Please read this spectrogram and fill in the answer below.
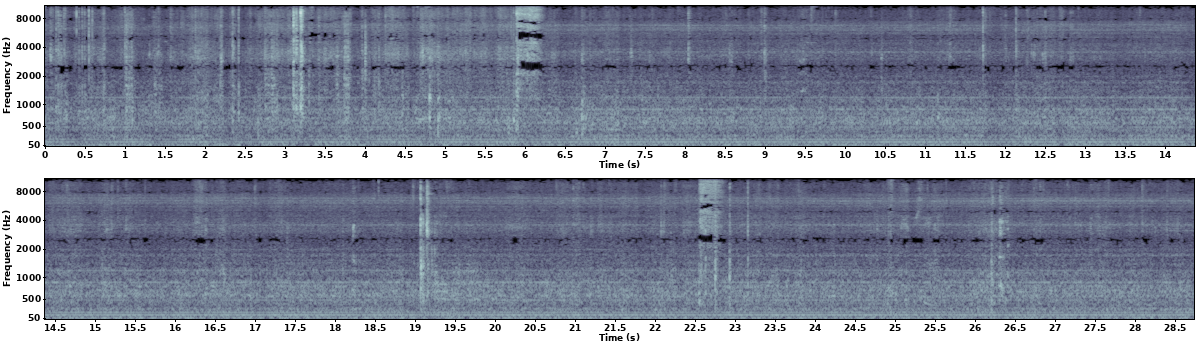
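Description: Steady low drone inside the cabin of a regional jet as it taxis after landing, its engines running at low taxi power over the cabin air, with a few sharp clicks.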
